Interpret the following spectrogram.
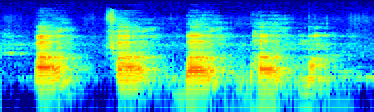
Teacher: ये व्यंजन एक तरह से हमारे औष्ठ वर्ण हैं। बिना ओंठ की सहायता से इनको हम नहीं बोल सकते। ये ओंठ को स्पर्श करती है हमारी जीभ।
